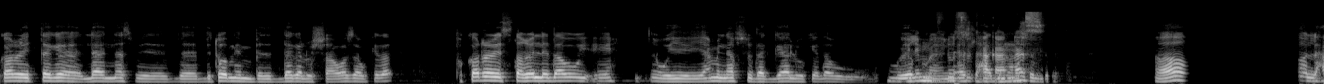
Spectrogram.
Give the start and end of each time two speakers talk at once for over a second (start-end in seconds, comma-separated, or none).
8.9-10.4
